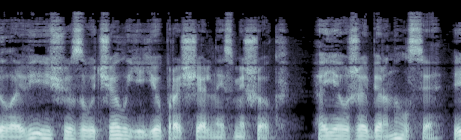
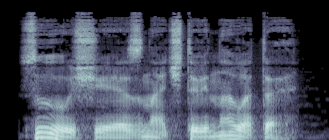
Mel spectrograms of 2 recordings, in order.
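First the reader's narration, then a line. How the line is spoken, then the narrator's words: Sighing. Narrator (Russian): Вздохнул я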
